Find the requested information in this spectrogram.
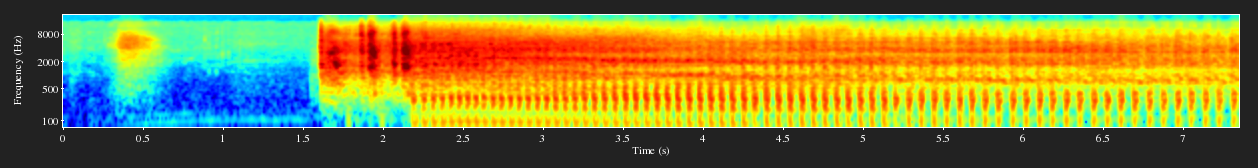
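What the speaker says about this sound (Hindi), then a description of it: "एग्जॉस्ट की साउंड मैं आपको सुना देता हूँ।" A Yezdi motorcycle cranks after a brief quiet moment, catches, and settles into a steady, evenly pulsing exhaust idle that is close and clear.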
